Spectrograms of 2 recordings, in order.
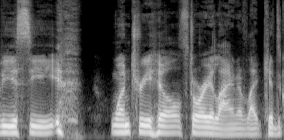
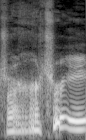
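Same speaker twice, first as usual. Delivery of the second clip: mock drunk speech, pitched higher; 6 semitones higher than usual. Acting out a mom at a party: imitating a drunk mom. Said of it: "She was just so shit-faced drunk".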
